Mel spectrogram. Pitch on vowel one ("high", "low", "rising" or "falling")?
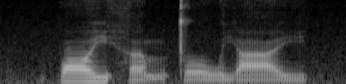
high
